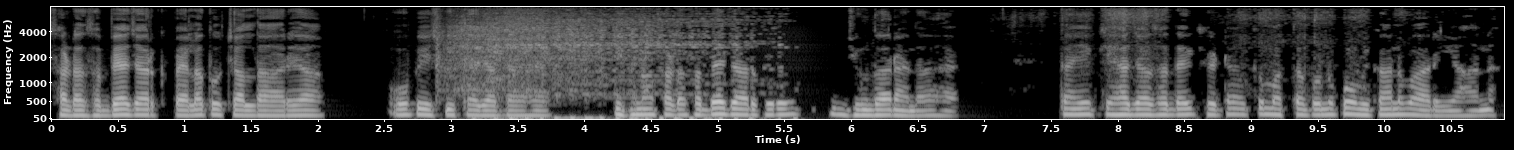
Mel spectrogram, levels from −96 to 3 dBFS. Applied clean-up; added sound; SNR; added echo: classical method spectral subtraction.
